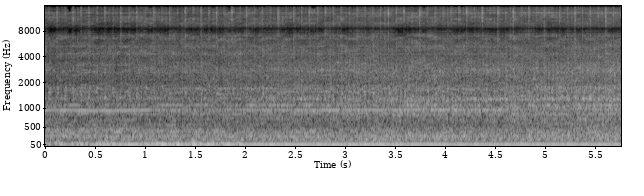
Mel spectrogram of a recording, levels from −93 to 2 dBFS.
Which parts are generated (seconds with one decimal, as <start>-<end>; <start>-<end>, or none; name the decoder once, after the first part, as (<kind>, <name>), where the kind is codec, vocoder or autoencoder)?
0.0-5.8 (codec, DAC)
